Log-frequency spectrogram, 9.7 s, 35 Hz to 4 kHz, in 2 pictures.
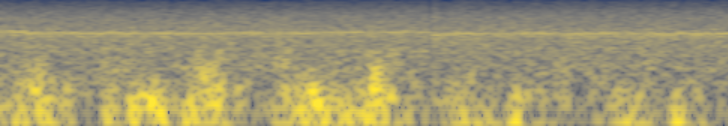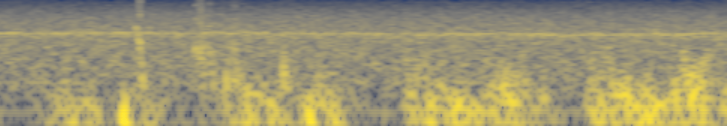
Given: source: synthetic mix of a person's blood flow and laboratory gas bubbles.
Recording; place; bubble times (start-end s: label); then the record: Doppler ultrasound of blood flow; precordium
5.74-5.86 s: bubbles
6.12-6.50 s: bubbles
6.71-6.82 s: bubbles
From the record:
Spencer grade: 2 (many but less than half of the cardiac periods contain bubble signals, singularly or in groups); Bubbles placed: only in the low amplitude regions of the cardiac cycle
